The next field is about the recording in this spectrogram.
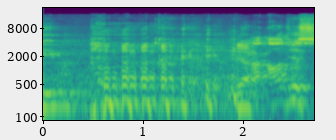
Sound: Chris laughs

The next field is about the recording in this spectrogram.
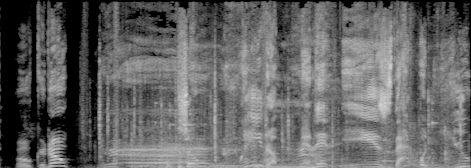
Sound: grunting, effort

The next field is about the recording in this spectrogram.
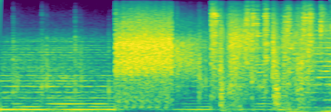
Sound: gun Firing

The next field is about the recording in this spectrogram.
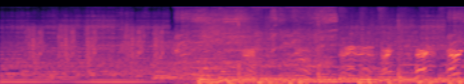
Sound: machines whirling

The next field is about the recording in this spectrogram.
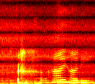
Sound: chuckling

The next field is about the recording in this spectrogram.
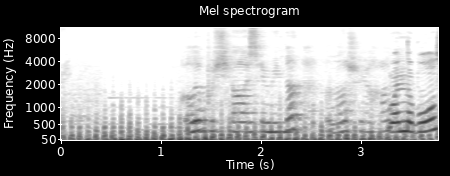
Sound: speaks ukrainian

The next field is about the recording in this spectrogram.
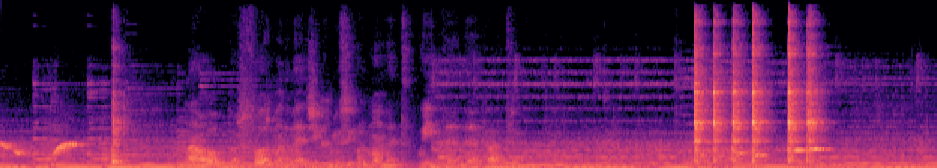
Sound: whistle; whistle

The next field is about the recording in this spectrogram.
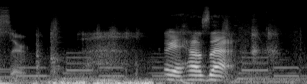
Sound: sighs

